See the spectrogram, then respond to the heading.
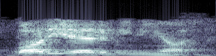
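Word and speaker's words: باری ارمینیاس (Περὶ ἑρμηνείας): باری ارمینیاس. حالا دیگه چیزشه دیگه، یعنی تلفظ یونانی، تاکید میکنم یونانی، لزوما لاتین ندید،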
